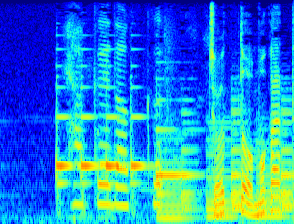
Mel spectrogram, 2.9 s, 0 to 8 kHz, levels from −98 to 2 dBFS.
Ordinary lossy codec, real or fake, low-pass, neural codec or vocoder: none; real; none; none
